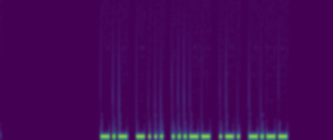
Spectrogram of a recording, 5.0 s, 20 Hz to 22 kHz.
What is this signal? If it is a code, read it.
Morse code, heard as a keyed tone, about 26 wpm, 700 Hz. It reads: KB3RY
